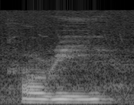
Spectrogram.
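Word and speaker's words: Kore: Kor was her other name. It means maiden, as in first. – I nod, stupidly, trying not to wince at his horrible pronunciation. Kori, old man, not Kor, and Demeter was never a moon goddess.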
